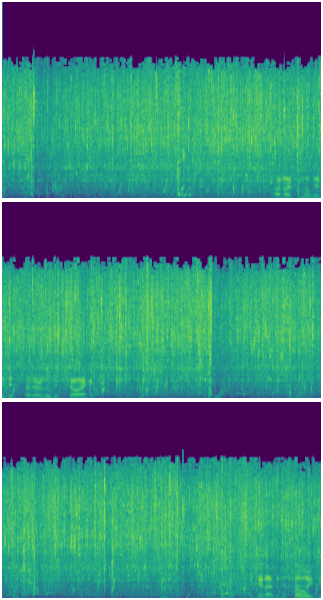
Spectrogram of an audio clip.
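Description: Water pours and splashes steadily from a pipe into a tank.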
